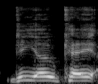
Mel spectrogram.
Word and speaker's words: Dokimazo: It's spelled D-O-K-I-M-A-Z-O. It's pronounced Strong's G 1381 Dokimazo.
